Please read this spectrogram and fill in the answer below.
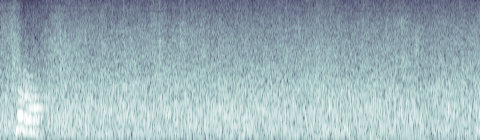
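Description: Heavy rain pouring down in a steady hiss, with a brief voice at the very start.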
